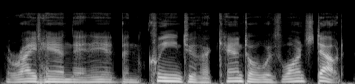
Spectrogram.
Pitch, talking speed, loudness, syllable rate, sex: 120 Hz, 220 wpm, -17 LUFS, 4.7 syllables/s, male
